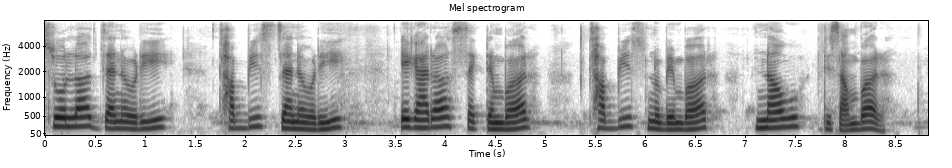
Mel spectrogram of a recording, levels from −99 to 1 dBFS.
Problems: none marked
